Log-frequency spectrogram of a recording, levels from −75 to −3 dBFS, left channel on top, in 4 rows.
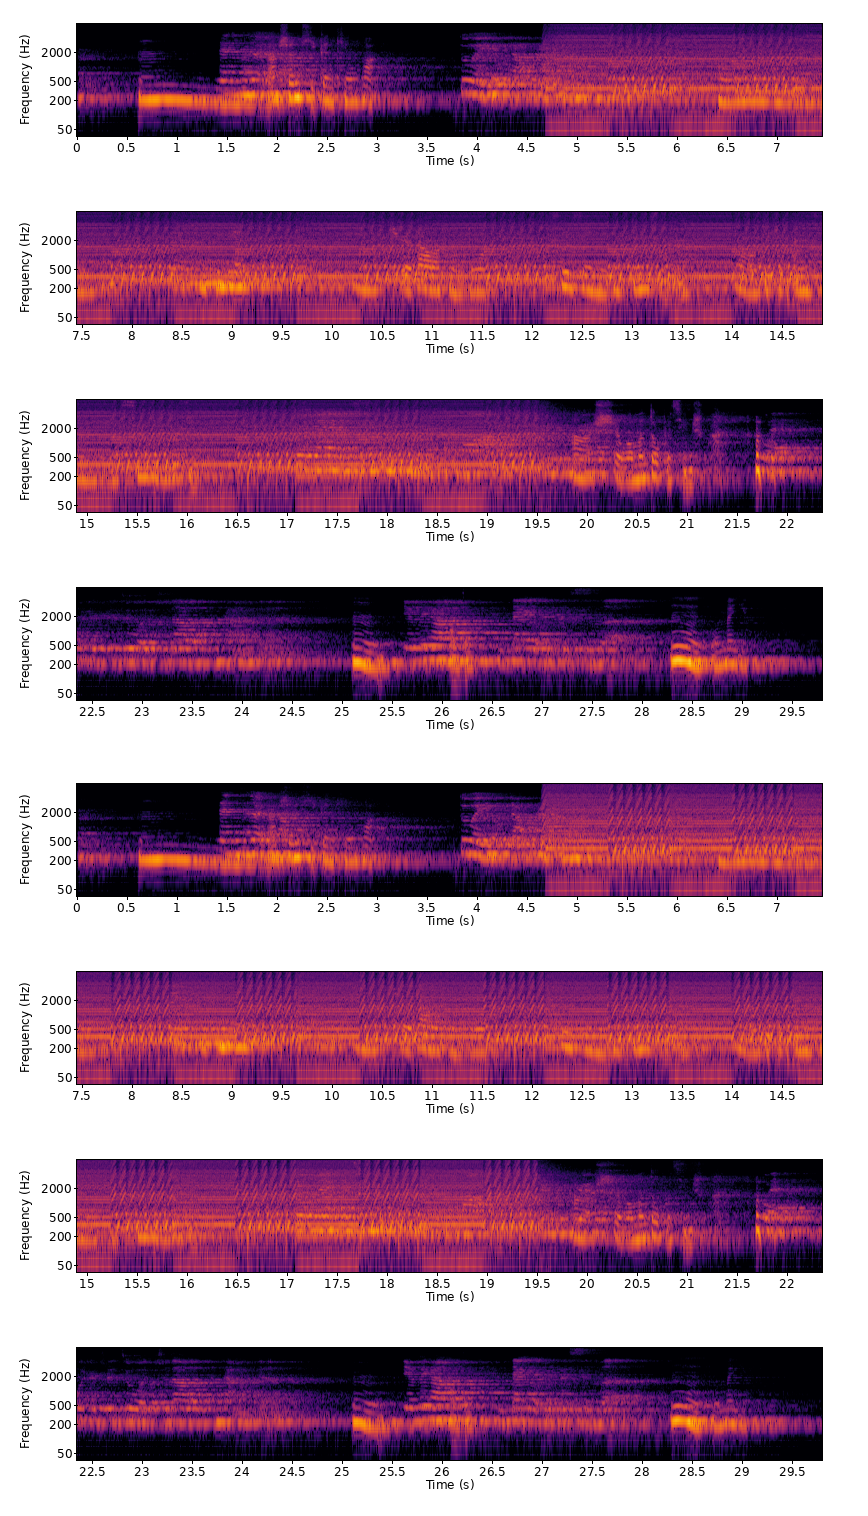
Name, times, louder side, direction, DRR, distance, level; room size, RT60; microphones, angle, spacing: voice 1, 0.6-3.0 6.4-7.9 8.7-9.2 10.2-11.6 12.2-13.6 14.0-16.2 19.8-21.8 25.1-25.5 26.1-26.3 28.3-29.1, left 2 dB, 30° left, 8 dB, 0.4 m, -30 dB
voice 2, 1.4-2.1 3.8-5.6 7.4-7.6 8.3-9.2 9.5-10.4 17.0-20.4 21.7-21.9 22.3-24.4 25.6-27.8, equal, 20° right, -6 dB, 4.5 m, -32 dB
sound 1, 4.6-19.5, right 2 dB, 40° right, 1.3 m, -29 dB
19.0 x 8.2 x 7.6 m, 2.7 s
head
